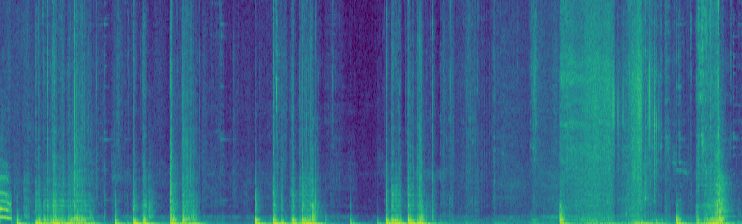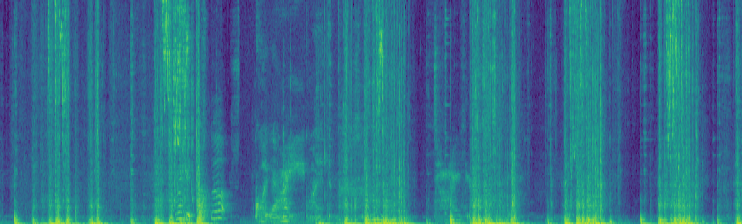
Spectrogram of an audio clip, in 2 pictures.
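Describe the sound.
Loud glassy crushing and chopping done with kids, with repeated crunchy impacts and crackling bursts coming in uneven clusters, separated by short pauses, with voices audible at times.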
